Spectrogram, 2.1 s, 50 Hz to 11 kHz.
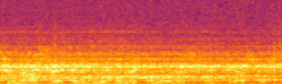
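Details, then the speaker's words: Emerson 34C tombstone tube radio from around 1935 on shortwave at only about 80 volts: a steady high wind-like howl around 2.5 kHz over hiss and garbled signal; owner guesses weak decoupling capacitors. "the howling sound you hear sounds like wind sounds like a howling"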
